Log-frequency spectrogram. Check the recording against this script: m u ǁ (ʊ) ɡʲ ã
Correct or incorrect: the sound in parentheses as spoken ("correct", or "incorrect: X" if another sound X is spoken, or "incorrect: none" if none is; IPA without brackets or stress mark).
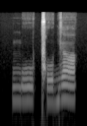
correct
